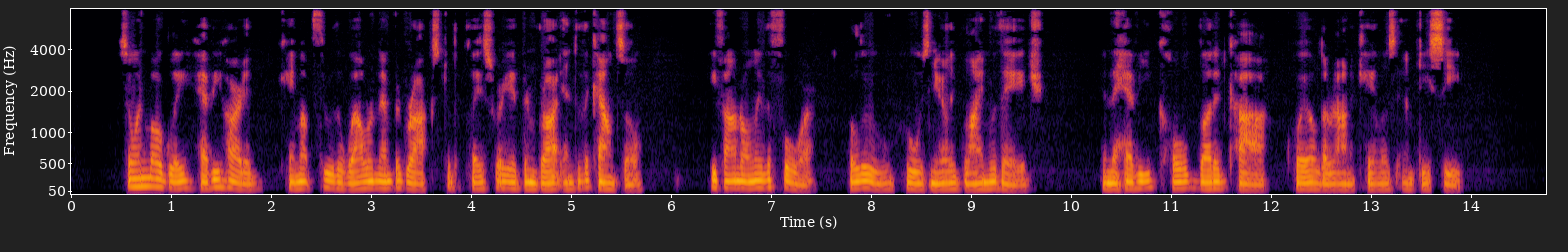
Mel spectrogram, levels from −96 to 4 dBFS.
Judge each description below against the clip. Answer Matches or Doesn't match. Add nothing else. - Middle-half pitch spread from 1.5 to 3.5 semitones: Matches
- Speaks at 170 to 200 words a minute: Matches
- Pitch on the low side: Matches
